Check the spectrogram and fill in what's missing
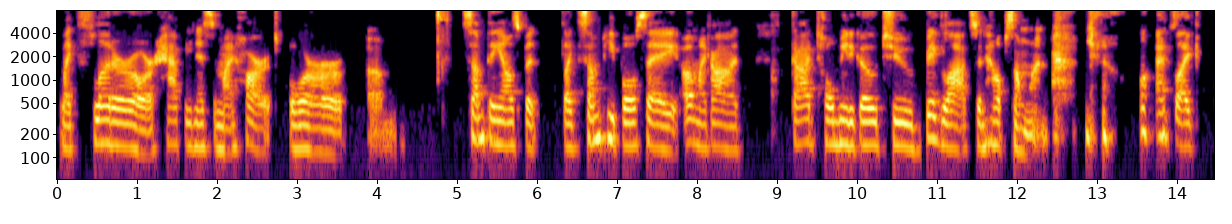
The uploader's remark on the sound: At the Addition By Subtraction meeting held on zoom.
